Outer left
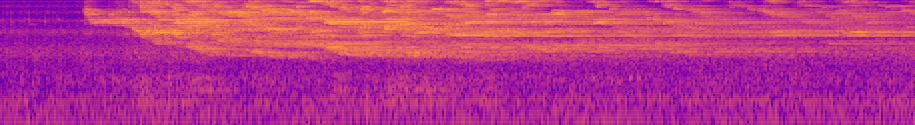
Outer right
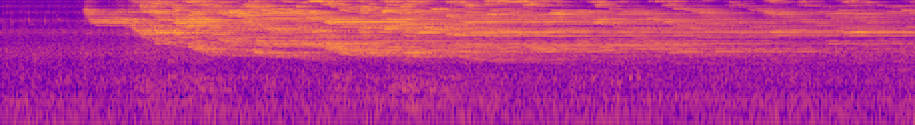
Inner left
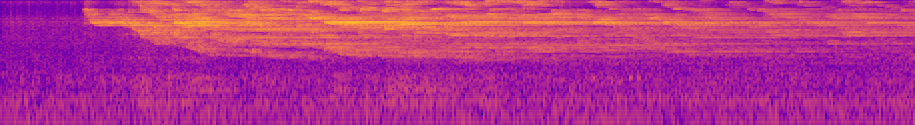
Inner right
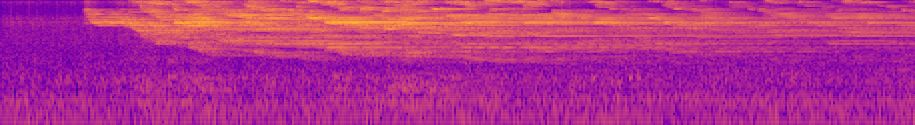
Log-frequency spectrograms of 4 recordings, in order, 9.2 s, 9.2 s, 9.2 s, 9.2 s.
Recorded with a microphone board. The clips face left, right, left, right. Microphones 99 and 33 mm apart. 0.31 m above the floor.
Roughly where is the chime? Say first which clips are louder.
Outer left 2 dB, inner left 2 dB; left.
